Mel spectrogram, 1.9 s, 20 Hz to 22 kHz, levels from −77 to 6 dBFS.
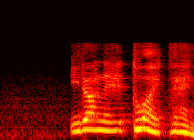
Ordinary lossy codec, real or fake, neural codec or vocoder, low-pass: none; fake; codec, 16 kHz, 0.8 kbps, ZipCodec; 7.2 kHz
